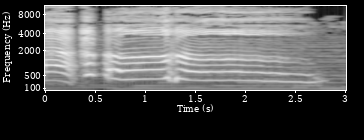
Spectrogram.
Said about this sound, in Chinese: 只见小瓢虫正哭闹着，瓢虫爸爸拿它一点办法也没有。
